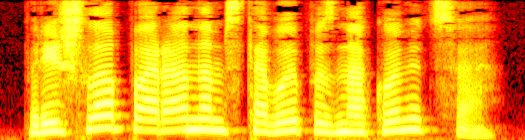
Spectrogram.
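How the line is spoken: Killer's hmph. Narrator (Russian): Убийца хмыкнул

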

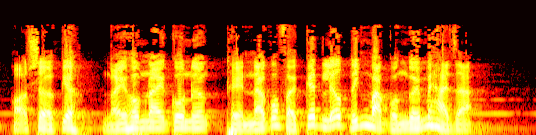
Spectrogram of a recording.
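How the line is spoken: Angry scolding shout. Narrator (Vietnamese): Người đó quát mắng

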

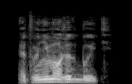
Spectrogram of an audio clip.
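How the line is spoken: Stern. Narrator (Russian): строго сказал Самгин

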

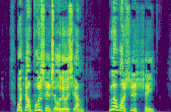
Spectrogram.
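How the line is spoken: Wry, bitter. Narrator (Chinese): 楚留香苦笑着说

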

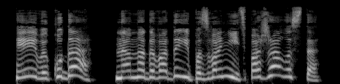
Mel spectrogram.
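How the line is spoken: Shouted after someone. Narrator (Russian): крикнула ей вслед Яна

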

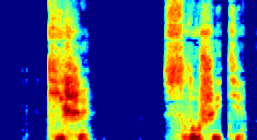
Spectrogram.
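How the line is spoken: Sudden low whisper. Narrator (Russian): внезапно прошептал Дик, понизив голос

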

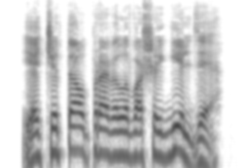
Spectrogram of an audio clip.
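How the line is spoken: Snapping. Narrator (Russian): огрызнулся Рейца

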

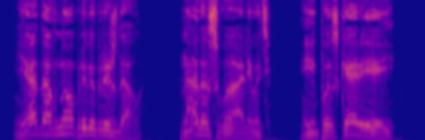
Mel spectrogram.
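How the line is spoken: Grumbling. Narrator (Russian): пробурчал Рух

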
